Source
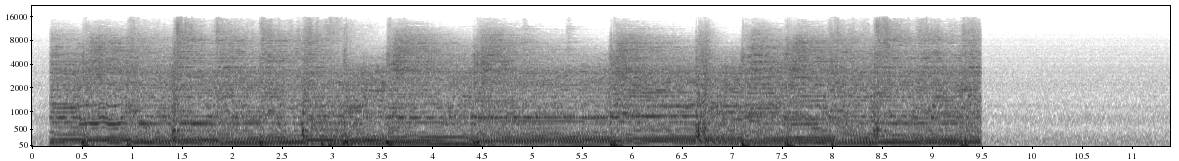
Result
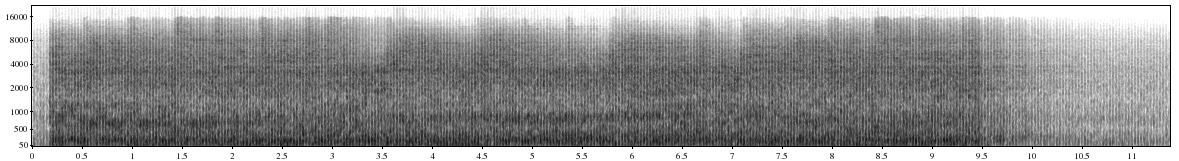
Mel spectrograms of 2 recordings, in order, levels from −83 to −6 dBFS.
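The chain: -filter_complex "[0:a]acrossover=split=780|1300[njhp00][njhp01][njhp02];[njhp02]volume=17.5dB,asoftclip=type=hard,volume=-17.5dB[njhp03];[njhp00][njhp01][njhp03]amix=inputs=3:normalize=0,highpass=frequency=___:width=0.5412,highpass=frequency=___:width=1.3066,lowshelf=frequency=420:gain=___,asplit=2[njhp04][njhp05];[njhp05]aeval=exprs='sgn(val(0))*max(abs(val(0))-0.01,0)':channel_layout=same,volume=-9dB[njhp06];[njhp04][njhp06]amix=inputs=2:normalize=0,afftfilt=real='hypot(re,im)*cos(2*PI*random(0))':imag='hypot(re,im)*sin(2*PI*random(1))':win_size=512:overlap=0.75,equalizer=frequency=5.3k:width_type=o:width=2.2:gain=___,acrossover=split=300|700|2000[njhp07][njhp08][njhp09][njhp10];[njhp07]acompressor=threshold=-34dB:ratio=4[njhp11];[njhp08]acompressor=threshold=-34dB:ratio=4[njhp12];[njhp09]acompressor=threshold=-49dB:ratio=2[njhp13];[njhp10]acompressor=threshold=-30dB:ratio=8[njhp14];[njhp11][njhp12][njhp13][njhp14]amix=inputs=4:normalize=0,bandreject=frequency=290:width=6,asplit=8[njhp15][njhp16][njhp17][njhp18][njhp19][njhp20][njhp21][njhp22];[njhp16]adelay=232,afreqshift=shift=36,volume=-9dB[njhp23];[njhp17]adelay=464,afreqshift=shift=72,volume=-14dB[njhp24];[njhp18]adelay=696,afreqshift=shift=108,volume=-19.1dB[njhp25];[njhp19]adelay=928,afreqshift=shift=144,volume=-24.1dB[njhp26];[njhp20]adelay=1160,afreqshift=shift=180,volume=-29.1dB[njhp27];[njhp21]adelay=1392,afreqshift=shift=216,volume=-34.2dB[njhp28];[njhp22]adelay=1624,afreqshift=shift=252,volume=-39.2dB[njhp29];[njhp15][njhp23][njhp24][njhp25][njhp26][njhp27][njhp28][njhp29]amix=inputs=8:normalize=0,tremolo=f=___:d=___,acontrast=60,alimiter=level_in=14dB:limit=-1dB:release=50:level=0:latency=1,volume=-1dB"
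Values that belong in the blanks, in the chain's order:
47, 47, 2.5, 2.5, 32, 1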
